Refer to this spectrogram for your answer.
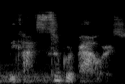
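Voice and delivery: hushed, secretive whisper; confiding whisper. Retold or imitated. Mom letting her daughter in on the superpowers, confiding whisper.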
